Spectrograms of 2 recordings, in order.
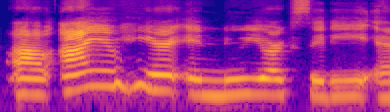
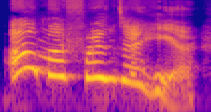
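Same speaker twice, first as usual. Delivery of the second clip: excited; 13 semitones higher, 7 dB louder than usual. Real, not acted. Host spots guests arriving.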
